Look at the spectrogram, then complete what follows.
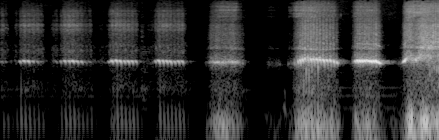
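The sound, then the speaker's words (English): Someone whistles an imitation of a cricket: four short, evenly spaced chirps on a steady high pitch, then a pause and three louder, raspier, breathier bursts. “It's like a cricket with phlegm.”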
